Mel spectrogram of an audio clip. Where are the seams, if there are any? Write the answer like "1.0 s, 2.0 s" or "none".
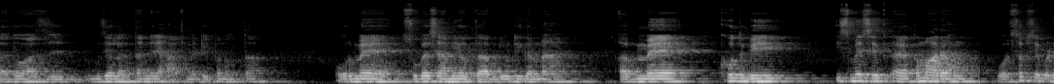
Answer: none

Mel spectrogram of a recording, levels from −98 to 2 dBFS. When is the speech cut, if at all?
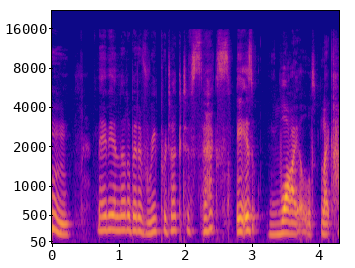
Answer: none

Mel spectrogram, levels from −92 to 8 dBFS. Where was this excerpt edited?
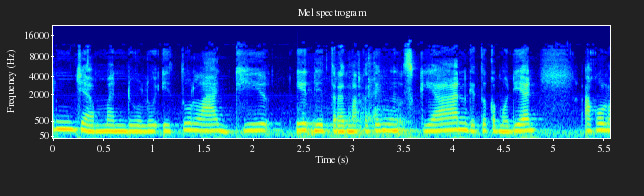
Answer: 2.4 s

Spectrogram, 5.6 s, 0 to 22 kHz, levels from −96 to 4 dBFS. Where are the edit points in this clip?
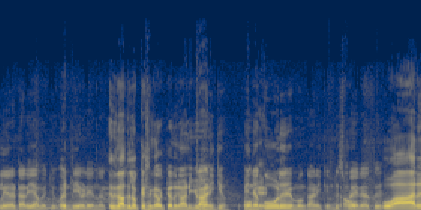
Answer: none

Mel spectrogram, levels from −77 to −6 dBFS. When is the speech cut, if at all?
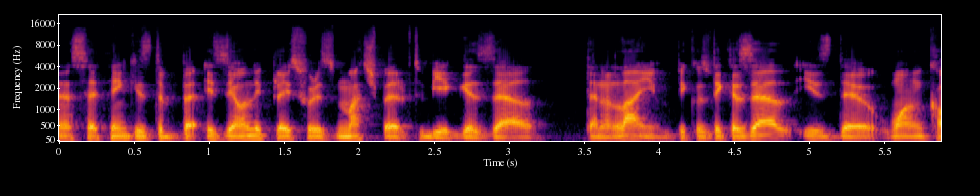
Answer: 4.3 s

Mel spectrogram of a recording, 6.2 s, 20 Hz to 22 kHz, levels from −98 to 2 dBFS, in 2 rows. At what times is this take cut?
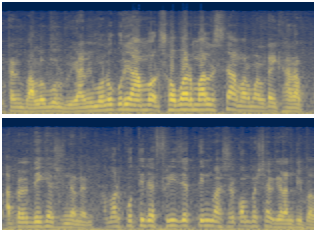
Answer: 4.2 s

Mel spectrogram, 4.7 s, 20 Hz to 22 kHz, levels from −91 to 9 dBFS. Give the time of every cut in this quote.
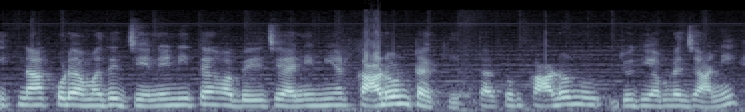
3.0 s

